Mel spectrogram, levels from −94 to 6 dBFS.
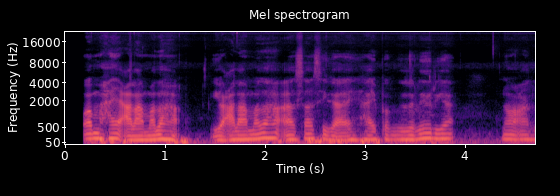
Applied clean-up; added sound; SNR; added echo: none; none; none; none.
